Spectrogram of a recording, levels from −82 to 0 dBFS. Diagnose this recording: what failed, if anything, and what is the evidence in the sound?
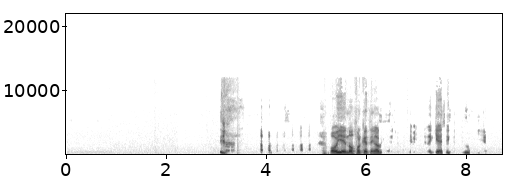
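Speech suppressed in double talk, 3.86 to 5.13 s and 6.27 to 8.57 s, at the call-processing stage. The speech dips, falling by about 35 and 40 dB at worst, through most of the second stretch. Likely cause: an echo canceller that couldn't separate the talker from loudspeaker echo and turned both down.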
